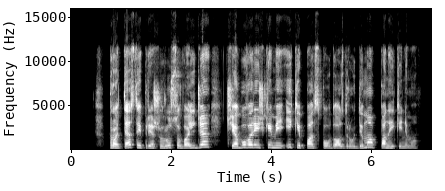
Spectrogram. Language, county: Lithuanian, Vilnius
